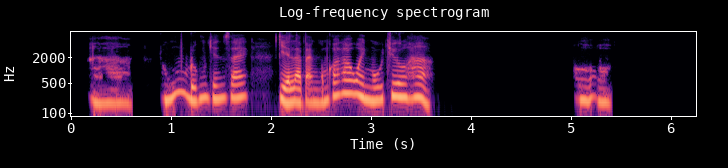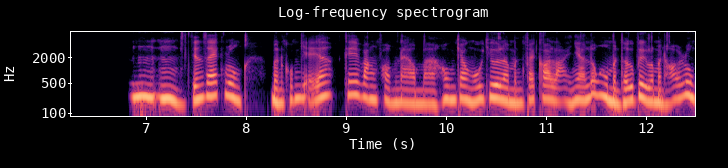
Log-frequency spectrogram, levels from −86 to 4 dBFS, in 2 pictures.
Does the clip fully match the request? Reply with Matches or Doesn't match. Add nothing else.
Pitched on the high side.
Matches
